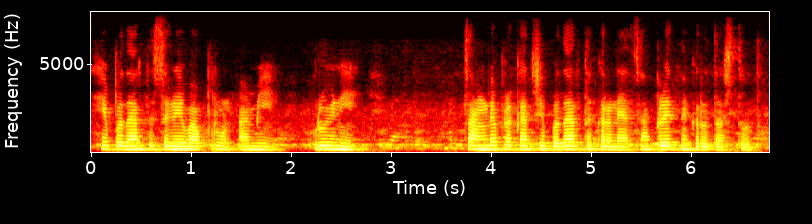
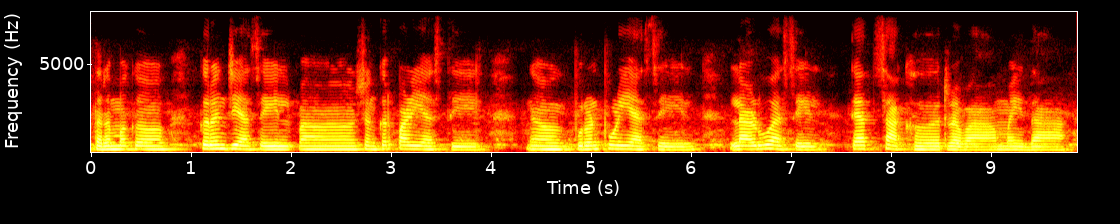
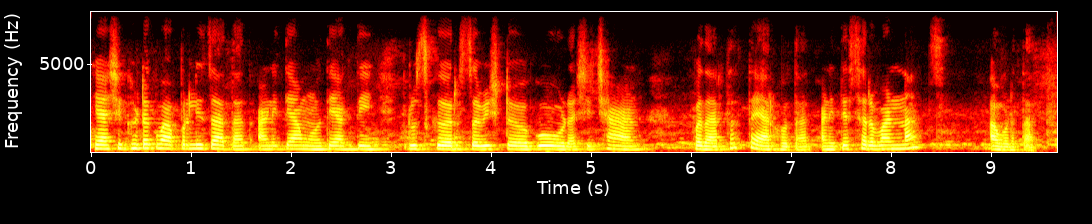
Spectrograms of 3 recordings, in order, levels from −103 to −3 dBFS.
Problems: constant background noise, background conversations at intervals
